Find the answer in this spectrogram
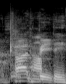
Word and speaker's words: Kotb: Kotb.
